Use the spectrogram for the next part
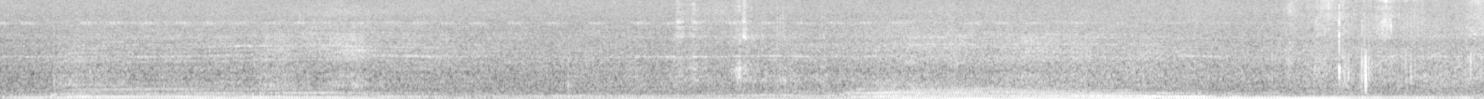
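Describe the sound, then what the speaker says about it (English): A vehicle rumbles past at night in a dark place, its low engine noise swelling midway and then easing off over a constant background hum. "that's a vehicle going by"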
